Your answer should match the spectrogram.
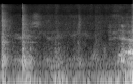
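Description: Two short knocks about a third of a second apart and a low rumble of bodies shifting, then a boy laughing near the end.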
